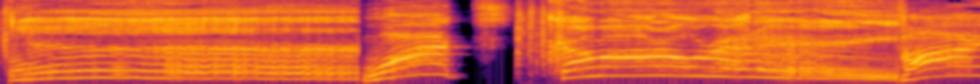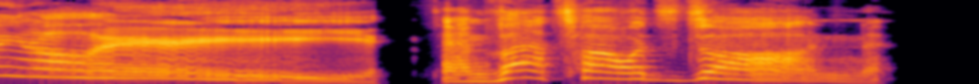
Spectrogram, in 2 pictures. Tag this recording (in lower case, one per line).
speech
groan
